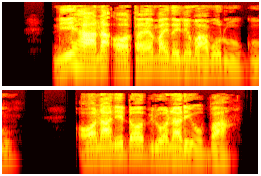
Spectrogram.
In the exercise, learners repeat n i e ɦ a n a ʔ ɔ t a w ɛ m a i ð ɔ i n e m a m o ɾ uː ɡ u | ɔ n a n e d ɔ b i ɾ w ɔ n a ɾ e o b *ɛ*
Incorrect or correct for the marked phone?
incorrect: a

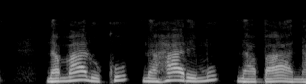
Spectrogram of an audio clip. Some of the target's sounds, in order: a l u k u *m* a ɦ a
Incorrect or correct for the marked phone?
incorrect: n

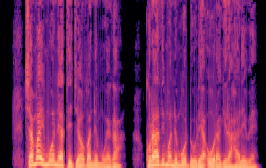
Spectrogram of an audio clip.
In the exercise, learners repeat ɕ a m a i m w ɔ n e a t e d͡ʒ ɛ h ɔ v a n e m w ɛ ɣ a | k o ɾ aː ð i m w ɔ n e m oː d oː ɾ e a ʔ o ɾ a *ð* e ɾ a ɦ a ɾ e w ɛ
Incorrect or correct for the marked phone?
incorrect: ɣ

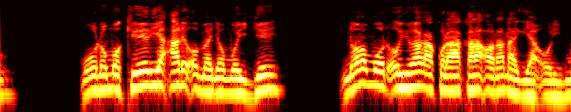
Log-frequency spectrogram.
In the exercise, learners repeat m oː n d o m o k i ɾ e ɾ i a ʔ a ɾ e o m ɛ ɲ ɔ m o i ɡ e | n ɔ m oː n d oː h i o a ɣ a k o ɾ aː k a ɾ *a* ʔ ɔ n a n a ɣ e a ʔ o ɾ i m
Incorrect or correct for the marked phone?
correct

